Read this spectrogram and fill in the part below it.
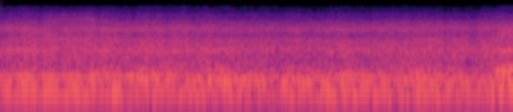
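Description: Cars crawl along in slow traffic, a steady low rumble of engines and tyres with a constant hum from passing vehicles, continuous and fairly loud with no clear individual pass-bys and no talking.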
